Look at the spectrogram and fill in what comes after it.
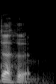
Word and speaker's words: Dahut: I think it is just pronounced Dahut.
